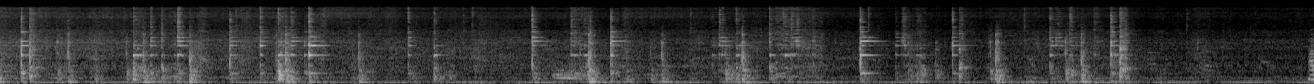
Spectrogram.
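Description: A utensil stirs salt, red chili, turmeric and mutton masala into liver and spinach in a hot pan, with repeated scraping strokes and light clinks over a soft sizzle, close and moderately loud, no voices.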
